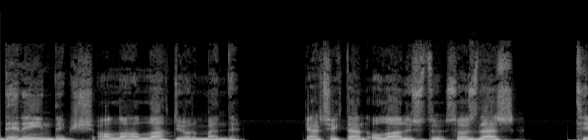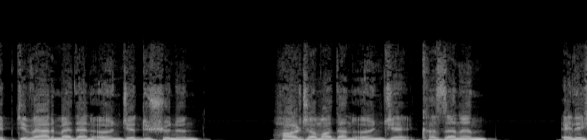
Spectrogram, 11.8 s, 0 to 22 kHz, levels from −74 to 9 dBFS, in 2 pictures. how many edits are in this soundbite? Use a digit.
0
